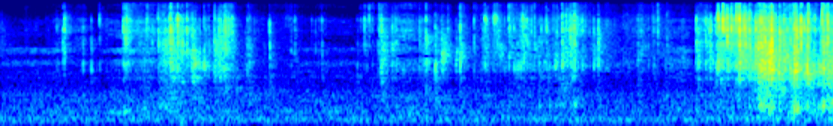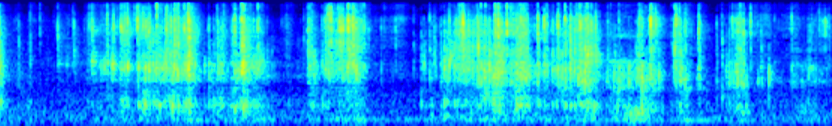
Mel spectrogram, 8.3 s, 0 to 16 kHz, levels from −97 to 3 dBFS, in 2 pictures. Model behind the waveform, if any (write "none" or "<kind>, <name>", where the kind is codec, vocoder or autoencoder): none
